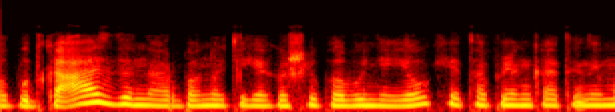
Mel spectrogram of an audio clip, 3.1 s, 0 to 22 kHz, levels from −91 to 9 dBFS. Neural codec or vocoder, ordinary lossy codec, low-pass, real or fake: none; Opus, 16 kbps; 7.2 kHz; real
